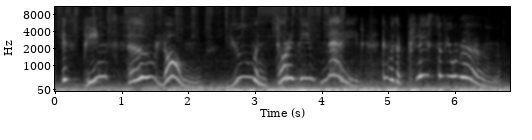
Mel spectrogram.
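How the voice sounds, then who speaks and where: Amid loud background noise, a woman puts on a character voice and speaks at a fairly slow pace. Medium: audio drama.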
